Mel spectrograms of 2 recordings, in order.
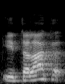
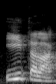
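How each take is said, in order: First: The syllables run together as one word. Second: 'Ee' is set apart from 'talaak'. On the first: The speaker calls it wrong. "इतलाक नहीं बोलिए" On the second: The speaker calls it right. "ई तलाक बोलना है"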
